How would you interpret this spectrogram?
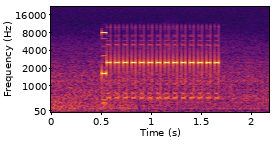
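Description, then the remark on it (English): A FaceTime video call's ringing tone sounds once: a bright electronic trill of a dozen rapid pulses lasting just over a second, clear, with no voices around it. “It's ringing. Ringing for Dave.”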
